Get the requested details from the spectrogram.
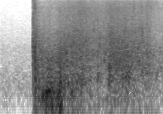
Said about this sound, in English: They placed an underwater mic and an overhead mic outside the swimming pool. So here's what the underwater mic sounds like. Adding the overhead mic, it sounded a bit like this.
